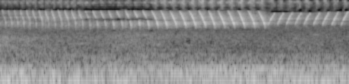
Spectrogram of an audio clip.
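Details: Atlantic canary singing a training song for other canaries: a fast, dense, high trill of repeated buzzy notes, with rolling phrases sweeping slightly up and down throughout.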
